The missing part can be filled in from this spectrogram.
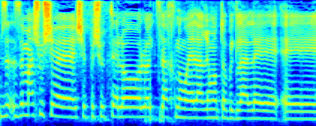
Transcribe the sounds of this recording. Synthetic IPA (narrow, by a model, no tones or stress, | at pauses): zɛzɛmaʃuʃeʃe̞paʃutelo̞lo̞it͡slaχnueleaʁimo̞to̞biɡlalee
